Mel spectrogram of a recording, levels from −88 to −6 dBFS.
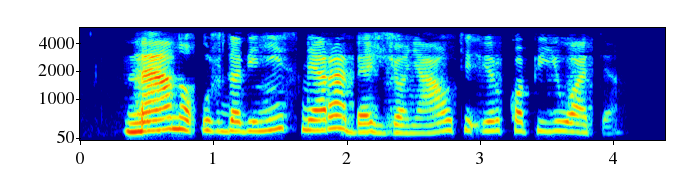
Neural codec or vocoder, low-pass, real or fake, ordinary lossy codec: none; 5.4 kHz; real; AAC, 24 kbps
